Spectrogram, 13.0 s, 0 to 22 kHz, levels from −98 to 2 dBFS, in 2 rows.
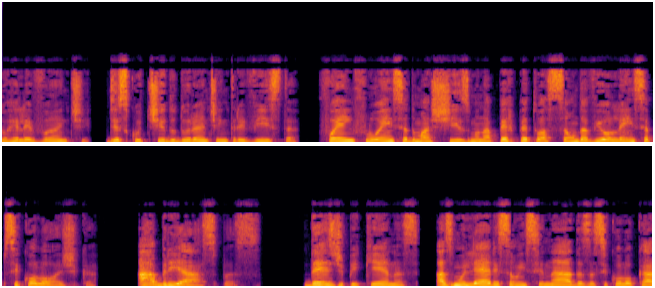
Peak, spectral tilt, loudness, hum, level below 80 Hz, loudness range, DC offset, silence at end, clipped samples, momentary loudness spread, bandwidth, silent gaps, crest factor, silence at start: -4 dBFS; -3.5 dB/octave; -21 LUFS; none; -64 dBFS; 2 LU; under 0.1%; 0 s; under 0.1%; 10 LU; 14 kHz; 7.55-7.81 s, 9.20-9.45 s; 18 dB; 0 s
